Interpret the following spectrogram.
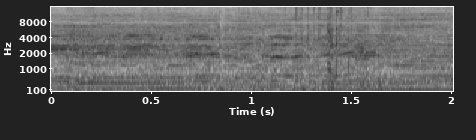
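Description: Rock music playing, with sustained notes.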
